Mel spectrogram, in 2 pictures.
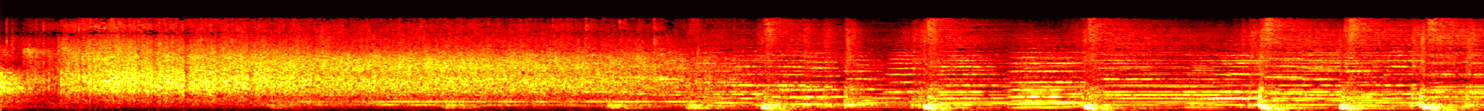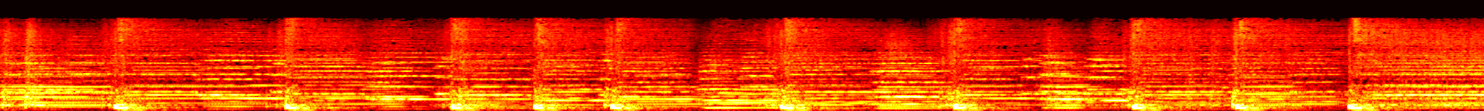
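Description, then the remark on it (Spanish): The whole Spanish parliament in the Cortes Generales bursts into sustained, dense applause for several seconds after the heir to the crown swears the oath to the Constitution, which then gives way to loud rhythmic music with steady beats and held tonal notes. “Histórico el que hemos escuchado aquí en Herrera en COPE Tenerife, el aplauso ahora de todo el arco parlamentario.”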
